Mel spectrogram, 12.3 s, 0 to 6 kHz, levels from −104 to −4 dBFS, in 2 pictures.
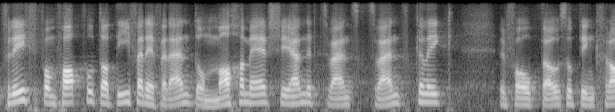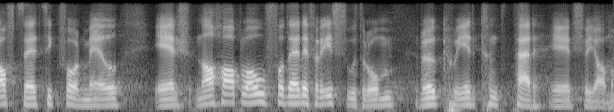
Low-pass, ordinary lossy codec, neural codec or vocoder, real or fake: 5.4 kHz; none; codec, 16 kHz, 0.3 kbps, FocalCodec; fake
